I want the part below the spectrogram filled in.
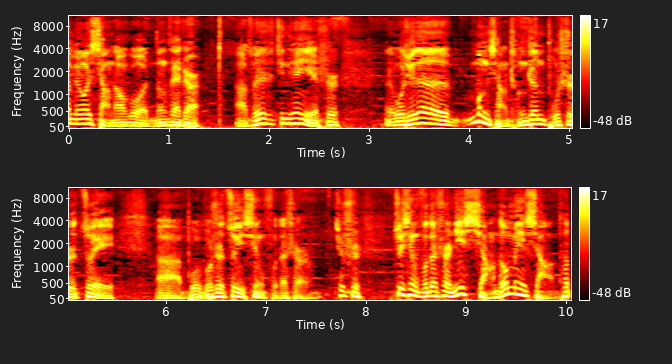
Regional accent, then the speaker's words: Beijing, China; 我是在北京长大

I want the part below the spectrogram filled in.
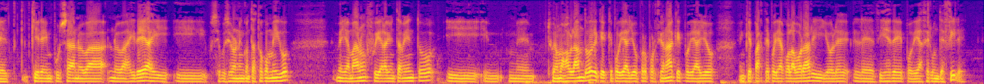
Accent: Ubrique, Andalusia, Spain; Disfruto, bueno, y si en mi pueblo, pues mucho más, ¿no? Porque también hay mucha gente que me conoce, sabe que he estado pues muchísimos años fuera, especialmente en el extranjero

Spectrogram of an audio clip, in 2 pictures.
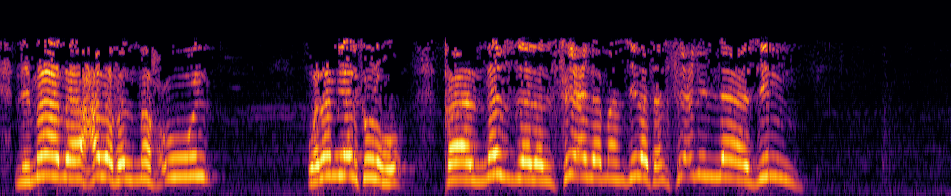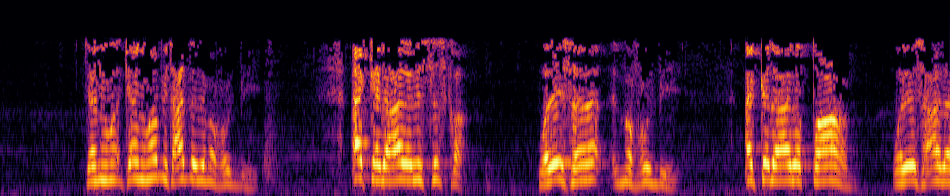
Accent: Jordan; عندنا في الأردن بيقولوا هذا 12 عين عند وادي موسى جنب البتراء

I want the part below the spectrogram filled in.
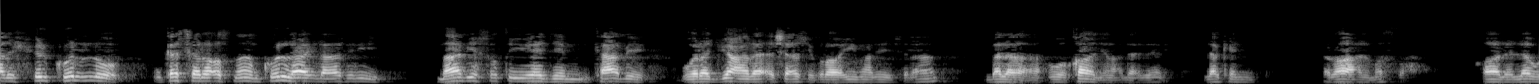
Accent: Syria; وهو كما يقولون أيضا عندنا في سوريا أبوها وأمها

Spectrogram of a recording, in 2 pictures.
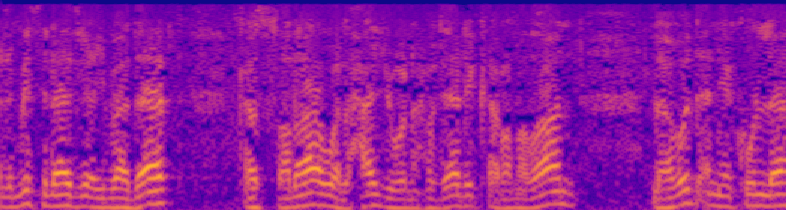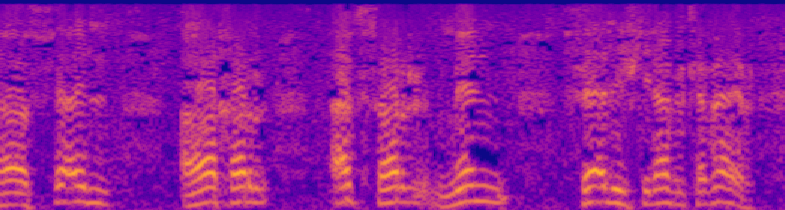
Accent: Syria; وكما يقول عندنا في سوريا: نحط رجلنا بقى مي باردة

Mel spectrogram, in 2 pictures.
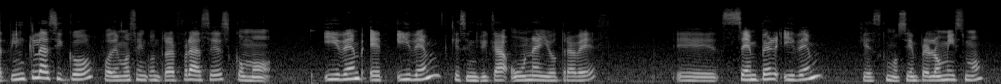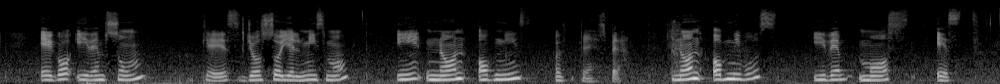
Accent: Mexico; nosotros siendo mexicanas nos sorprende porque la despedida mexicana es muy diferente, ¿no?

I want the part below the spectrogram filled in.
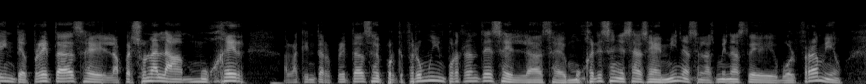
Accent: Ribadavia, Galicia, Spain; somos de Rivadavia, del pueblo en donde eran las Hermanas Touza

